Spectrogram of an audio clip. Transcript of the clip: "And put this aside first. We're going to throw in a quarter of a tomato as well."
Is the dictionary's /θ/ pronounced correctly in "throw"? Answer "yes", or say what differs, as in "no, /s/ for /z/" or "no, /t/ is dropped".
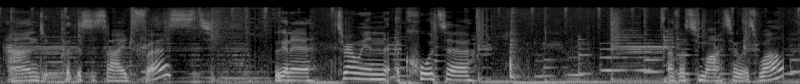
yes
